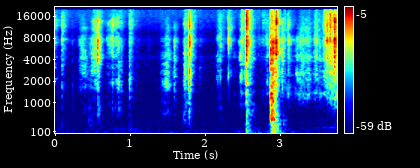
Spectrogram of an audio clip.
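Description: Scissors snip through journal paper in short, close bursts with crisp crinkling, one louder cut standing out near the end; no one speaks.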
